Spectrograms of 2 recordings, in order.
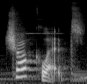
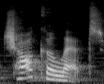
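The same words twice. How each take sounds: First: The word is said with two syllables. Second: The word is said with three syllables. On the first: The speaker calls it right. "you should say" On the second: The speaker calls it wrong. "with three syllables"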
